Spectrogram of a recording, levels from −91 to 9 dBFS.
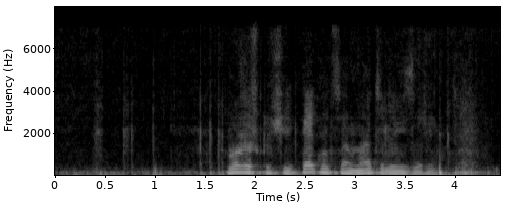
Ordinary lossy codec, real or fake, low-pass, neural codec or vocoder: MP3, 48 kbps; fake; 7.2 kHz; codec, 16 kHz, 4 kbps, FreqCodec, smaller model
